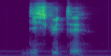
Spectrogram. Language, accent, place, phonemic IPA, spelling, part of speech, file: French, France, Lyon, /dis.ky.te/, discuté, verb, LL-Q150 (fra)-discuté.wav
- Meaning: past participle of discuter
